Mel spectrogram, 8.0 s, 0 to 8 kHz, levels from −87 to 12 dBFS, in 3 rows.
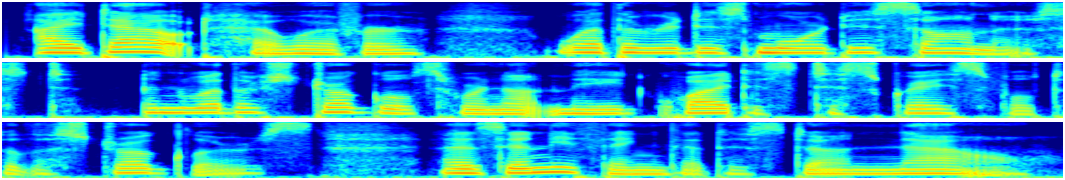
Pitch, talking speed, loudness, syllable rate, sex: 175 Hz, 195 wpm, -20 LUFS, 5.8 syllables/s, female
